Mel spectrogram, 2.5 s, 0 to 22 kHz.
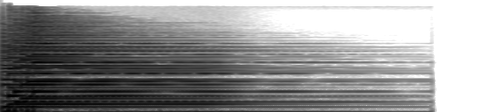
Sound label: G Major Sharp 11th G, Guitar Standard; GM#11 strummed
